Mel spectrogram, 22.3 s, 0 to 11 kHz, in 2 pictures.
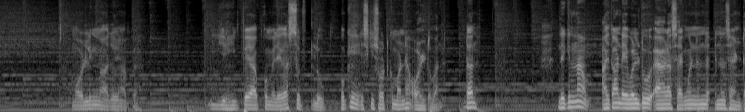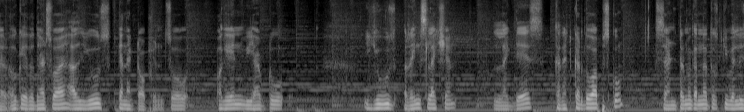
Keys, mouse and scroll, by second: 6.7 alt+middle click, 6.7 alt+middle click, 13.3-15.0 typing, 16.1 typing, 16.4 alt+middle click, 22.0 0.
